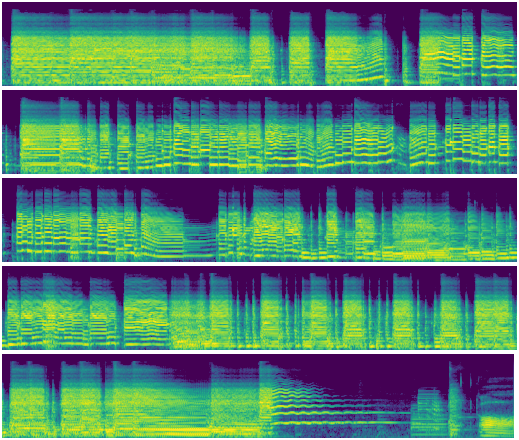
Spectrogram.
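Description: Les Paul-style electric guitar played through a Bondi Effects Sick As (High Shredroom Edition) overdrive pedal, a high-gain distorted tone with crisp, jangly highs. Chords open, then lead lines with vibrato and a fast descending run in the middle, chords again, and a held note with vibrato ringing out at the end.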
